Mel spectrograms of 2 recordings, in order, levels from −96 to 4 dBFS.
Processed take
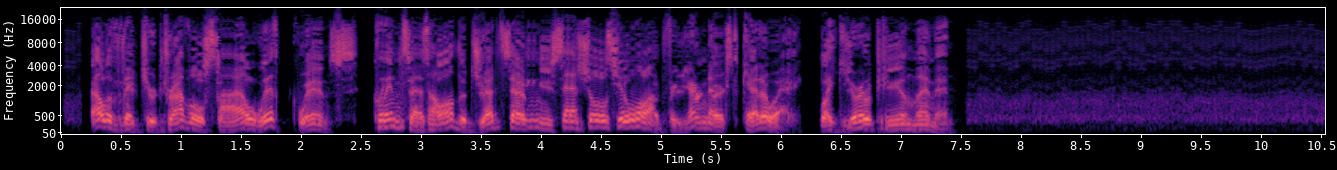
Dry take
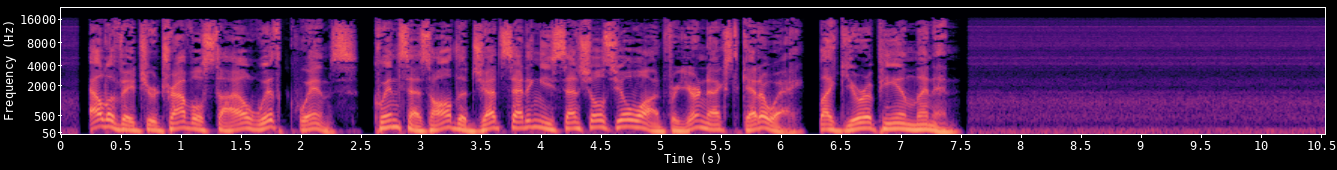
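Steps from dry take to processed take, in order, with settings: granulator, spray 26 ms, pitch spread up and down by 3 st; ladder high-pass 270 Hz, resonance 40%; trim -4 dB

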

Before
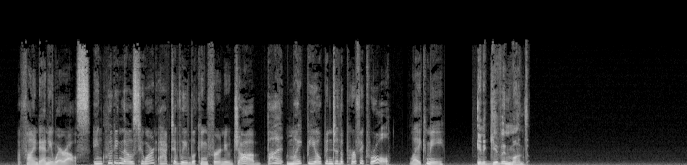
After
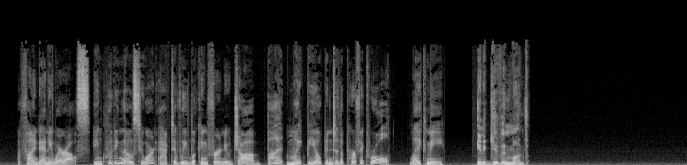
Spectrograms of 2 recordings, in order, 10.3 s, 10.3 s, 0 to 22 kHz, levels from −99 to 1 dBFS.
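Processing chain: 5.62–6.48 s: dynamic bell 9.1 kHz, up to +5 dB, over -52 dBFS, Q 0.78; trim -2.5 dB

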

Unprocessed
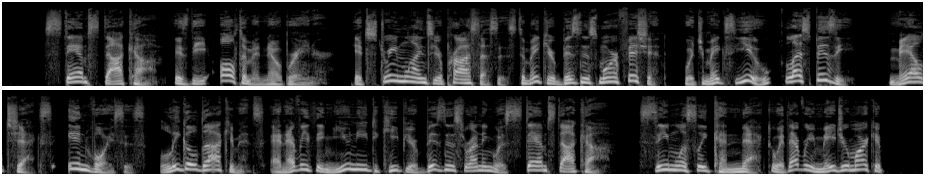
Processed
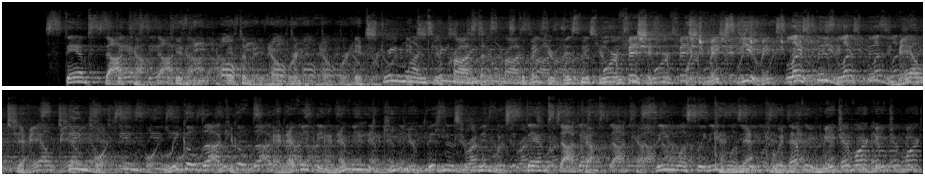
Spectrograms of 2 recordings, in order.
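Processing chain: 5.95–7.95 s: frequency weighting D; bouncing-ball echo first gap 510 ms, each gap 0.6×, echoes 5; plate-style reverb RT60 2.2 s, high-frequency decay 0.85×, DRR 7 dB; trim -7.5 dB

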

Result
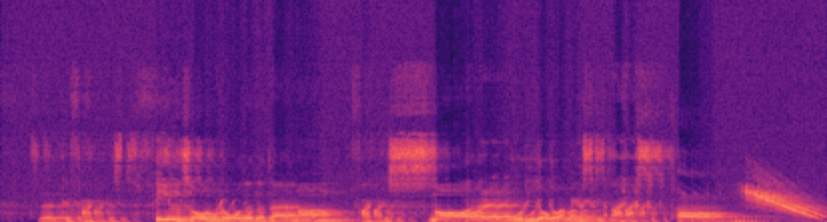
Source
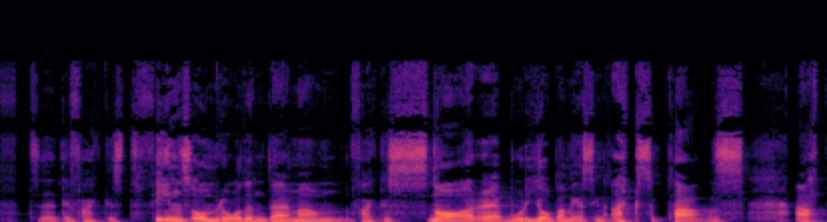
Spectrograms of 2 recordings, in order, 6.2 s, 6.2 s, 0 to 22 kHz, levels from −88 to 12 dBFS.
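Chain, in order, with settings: tape stop on the ending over 1.39 s; peaking EQ 360 Hz -6.5 dB 0.78 oct; added noise white -52 dBFS; tone controls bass -11 dB, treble -4 dB; feedback delay 90 ms, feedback 31%, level -5.5 dB; loudness maximiser +18 dB; trim -1 dB

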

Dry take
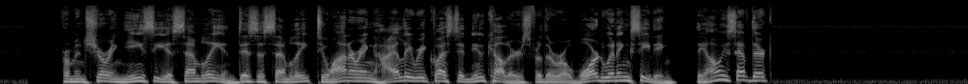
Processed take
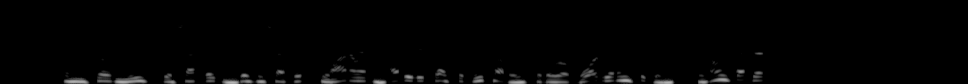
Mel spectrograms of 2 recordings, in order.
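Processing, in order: level held to a coarse grid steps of 16 dB; spectral contrast expander 4:1

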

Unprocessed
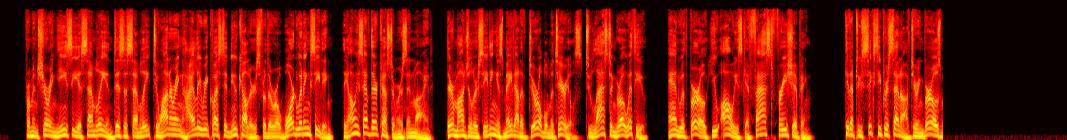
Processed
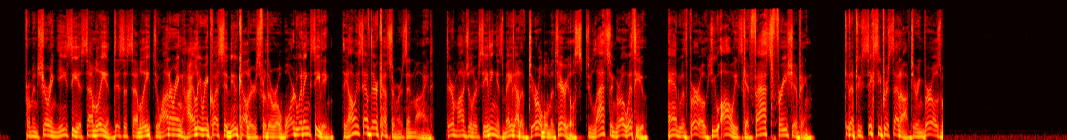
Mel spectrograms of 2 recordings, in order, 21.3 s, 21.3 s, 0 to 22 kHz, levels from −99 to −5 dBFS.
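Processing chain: compressor with a negative ratio -37 dBFS, ratio -0.5

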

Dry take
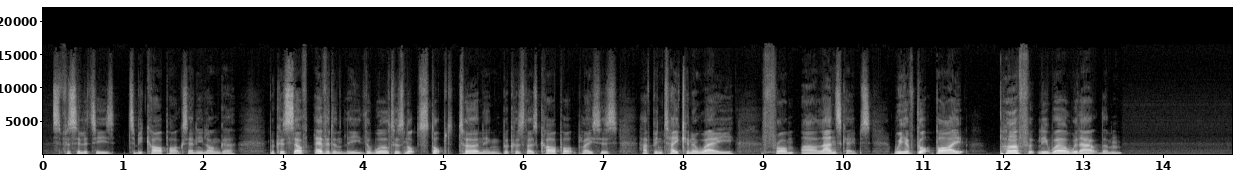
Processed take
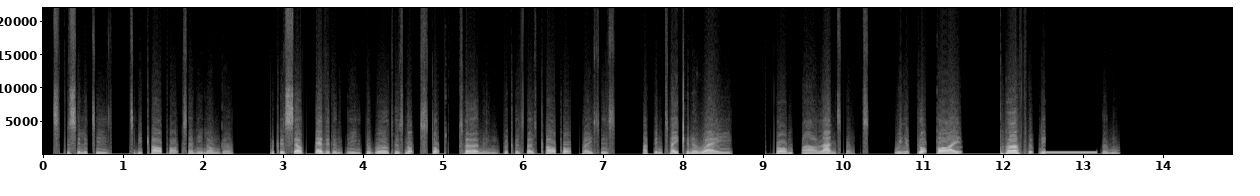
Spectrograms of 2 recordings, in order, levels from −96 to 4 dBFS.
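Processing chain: 9.83–10.98 s: compression 2:1, threshold -27 dBFS, peak gain reduction 9.5 dB; hysteresis with a dead band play -23.5 dBFS; 12.53–13.18 s: bleep 311 Hz -24 dBFS; trim -7 dB

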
